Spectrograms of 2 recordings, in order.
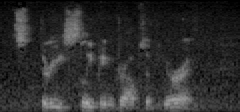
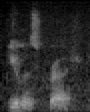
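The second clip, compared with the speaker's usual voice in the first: plain reading voice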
